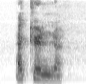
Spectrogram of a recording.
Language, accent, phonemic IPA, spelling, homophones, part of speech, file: French, Canada, /a.kyl/, accule, acculent / accules, verb, LL-Q150 (fra)-accule.wav
- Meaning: inflection of acculer: 1. first/third-person singular present indicative/subjunctive 2. second-person singular imperative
